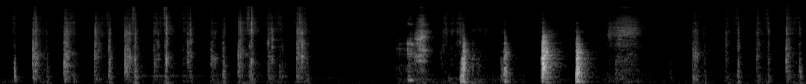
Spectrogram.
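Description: A tarot deck being shuffled by hand: quick runs of cards snapping and slapping against each other, about five a second. It pauses about three seconds in, then comes back louder in the middle with a short hiss, and picks up again lightly near the end.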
